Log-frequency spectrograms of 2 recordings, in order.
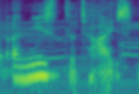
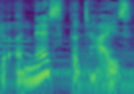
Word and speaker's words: anesthetize: 所以我今天看这个 anesthetize 的时候，我说然后我在听那个例句啊，他读的是 anesthetize，然后我就去查了一下我的字典呢，发现就是两种读音，一个是 anesthetize，一个是 anesthetize，讲很多对不对？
